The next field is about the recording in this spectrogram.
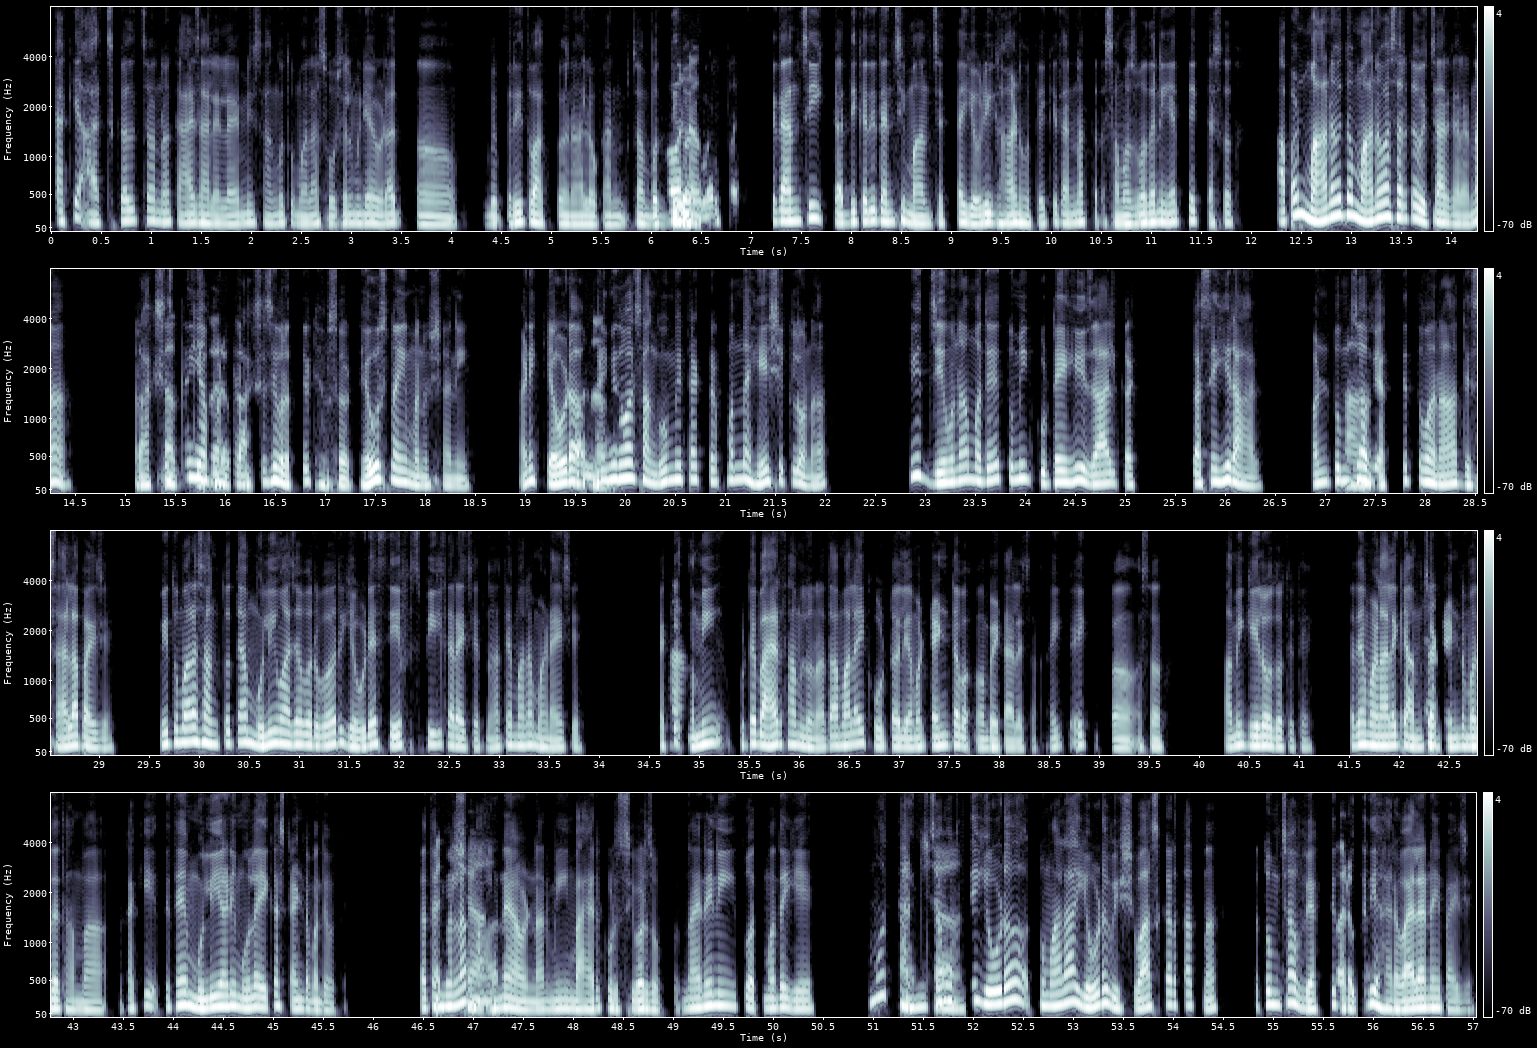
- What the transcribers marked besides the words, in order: tapping; other background noise
- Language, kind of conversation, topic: Marathi, podcast, गेल्या प्रवासातली सर्वात मजेशीर घटना कोणती होती?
